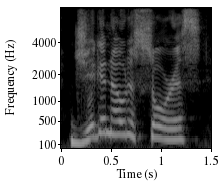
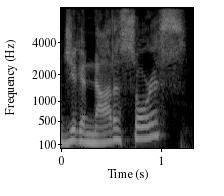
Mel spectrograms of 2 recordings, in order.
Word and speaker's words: Giganotosaurus: it's a sauropod it's a long neck dinosaur giganotosaurus is the proper way to now uh you can call it giganotosaurus if you like but something else i want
